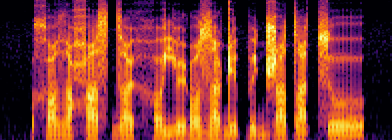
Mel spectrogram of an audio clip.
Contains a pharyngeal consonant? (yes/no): yes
